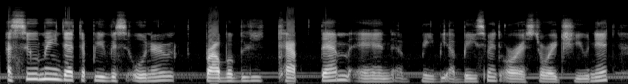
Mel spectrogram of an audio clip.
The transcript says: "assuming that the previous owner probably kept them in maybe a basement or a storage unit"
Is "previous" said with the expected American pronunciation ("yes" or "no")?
yes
